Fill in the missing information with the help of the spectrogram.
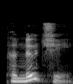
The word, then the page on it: penuche: British English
